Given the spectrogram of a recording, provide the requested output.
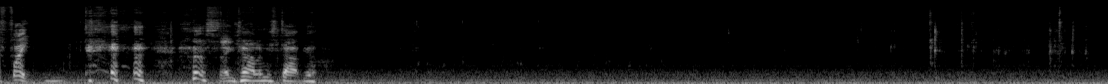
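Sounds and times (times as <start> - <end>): steady low hum: 0.0 - 11.0
man chewing food: 3.6 - 11.0.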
